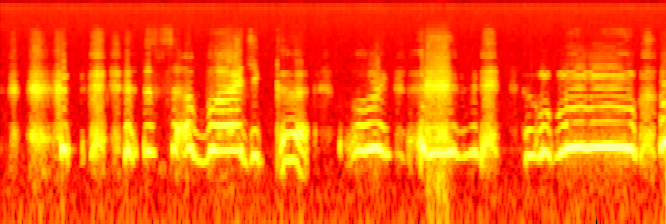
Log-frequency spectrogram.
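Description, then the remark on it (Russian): A voice acts out a calf's bitter sobbing and whimpering, with wavering, quivering cries and gasping breaths repeating in uneven bursts, fairly loud, mixed with a few spoken words. “Вернувшись домой, волк увидел, что теленок уткнулся носом в книгу и горько плачет.”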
